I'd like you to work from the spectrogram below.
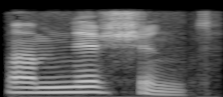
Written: omniscient

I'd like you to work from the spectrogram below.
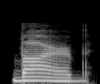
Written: barbe

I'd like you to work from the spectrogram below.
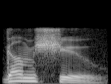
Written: gumshoe

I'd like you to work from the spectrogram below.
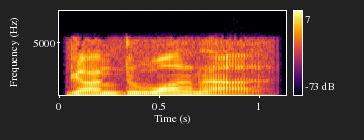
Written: Gondwana

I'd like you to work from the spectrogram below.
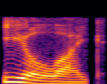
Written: eellike

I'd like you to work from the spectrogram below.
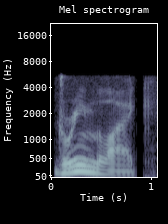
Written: dreamlike

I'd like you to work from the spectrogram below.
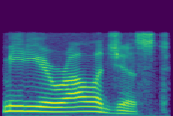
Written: meteorologist

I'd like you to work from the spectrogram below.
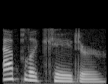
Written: applicator

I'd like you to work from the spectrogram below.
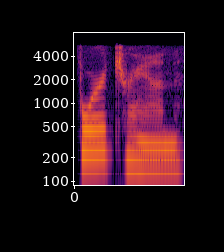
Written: FORTRAN

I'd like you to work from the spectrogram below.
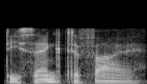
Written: desanctify

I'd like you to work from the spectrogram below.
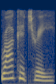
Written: rocketry

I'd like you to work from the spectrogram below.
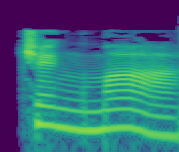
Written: chingma

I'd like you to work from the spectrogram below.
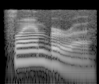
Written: Flamborough Head

